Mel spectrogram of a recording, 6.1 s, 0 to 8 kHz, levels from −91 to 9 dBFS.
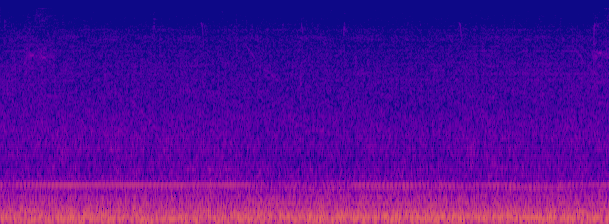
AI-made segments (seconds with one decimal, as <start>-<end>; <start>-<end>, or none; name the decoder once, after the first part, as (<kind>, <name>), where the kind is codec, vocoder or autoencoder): none

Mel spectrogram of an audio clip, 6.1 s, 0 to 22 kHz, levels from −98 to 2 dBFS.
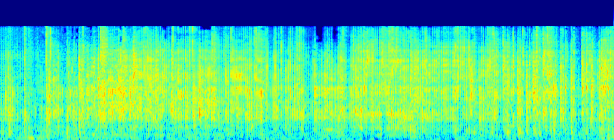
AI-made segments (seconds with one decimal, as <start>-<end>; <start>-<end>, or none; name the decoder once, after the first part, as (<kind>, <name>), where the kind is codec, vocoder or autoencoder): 0.0-0.5 (vocoder, BigVGAN v2); 1.4-5.1

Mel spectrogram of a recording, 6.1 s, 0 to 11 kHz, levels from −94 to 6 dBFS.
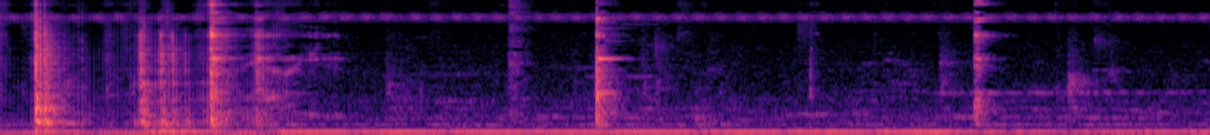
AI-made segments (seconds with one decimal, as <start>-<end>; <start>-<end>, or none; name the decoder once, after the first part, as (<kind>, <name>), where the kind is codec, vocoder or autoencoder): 0.0-1.5 (vocoder, BigVGAN v2)

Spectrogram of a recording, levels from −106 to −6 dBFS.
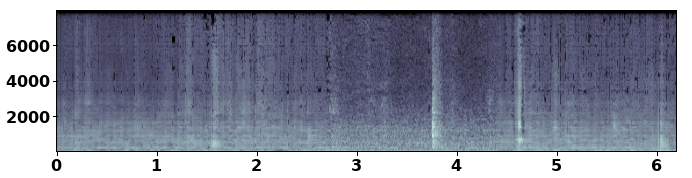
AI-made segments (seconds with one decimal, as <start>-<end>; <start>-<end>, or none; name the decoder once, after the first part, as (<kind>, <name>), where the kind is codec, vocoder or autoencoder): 0.0-2.7 (vocoder, BigVGAN v2); 4.4-6.2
